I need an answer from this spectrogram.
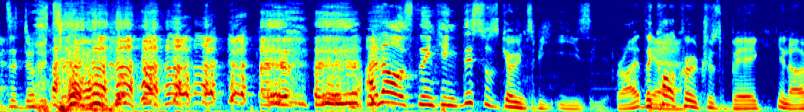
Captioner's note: laughs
